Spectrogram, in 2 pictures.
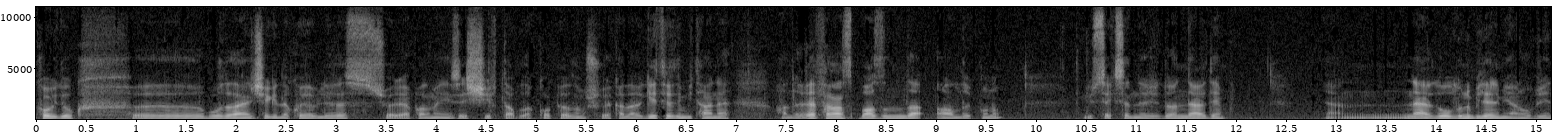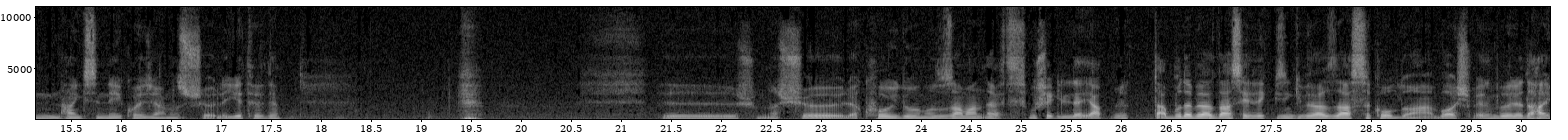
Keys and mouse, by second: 2.0 KP_7, 2.4 z, 4.4 shift+d, 7.4 g, 8.5 r, 11.1 y, 11.6 f, 11.8 y, 16.3 shift+d, 18.0-19.2 typing, 21.1 click, 22.7 z, 23.1 middle click, 23.3 a, 26.7-29.3 middle drag, 29.5-30.2 middle drag.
